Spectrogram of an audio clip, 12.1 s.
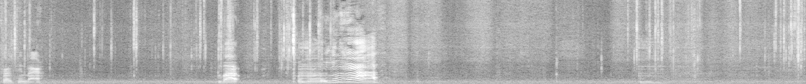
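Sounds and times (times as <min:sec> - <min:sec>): low hum inside car: 0:00.0 - 0:12.0
person humming mm: 0:09.6 - 0:10.0.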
